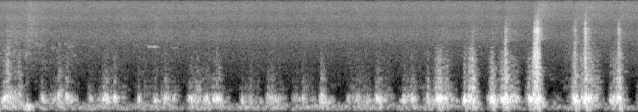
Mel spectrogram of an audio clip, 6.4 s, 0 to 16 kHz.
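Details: Stethoscope heart auscultation at position P during a stress test (standing, knee bends, deep breaths, sitting, lying; rates 126-138 then 96 bpm); loud, closely spaced, partly merging beats in steady rapid rhythm, deep breaths not slowing rate; tachycardia.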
